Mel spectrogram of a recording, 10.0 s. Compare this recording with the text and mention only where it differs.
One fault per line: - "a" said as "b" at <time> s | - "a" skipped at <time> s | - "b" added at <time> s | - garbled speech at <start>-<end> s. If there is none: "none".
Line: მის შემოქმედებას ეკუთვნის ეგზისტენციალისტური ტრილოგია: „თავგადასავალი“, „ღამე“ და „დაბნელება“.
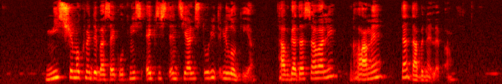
none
